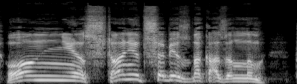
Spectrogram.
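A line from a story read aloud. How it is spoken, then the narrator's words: King's shout. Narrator (Russian): прокричал король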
